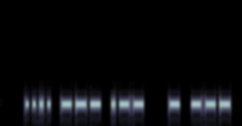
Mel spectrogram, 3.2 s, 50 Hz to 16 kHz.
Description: Morse code, heard as a keyed tone, about 25 wpm, 600 Hz. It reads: HOW TO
